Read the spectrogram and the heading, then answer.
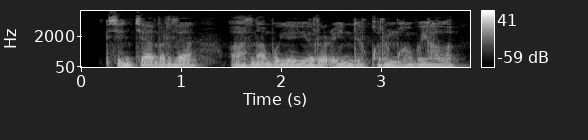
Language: Bashkir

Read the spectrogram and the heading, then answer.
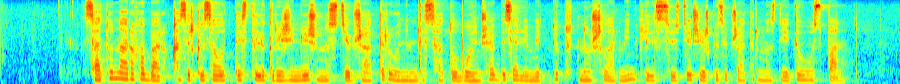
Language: Kazakh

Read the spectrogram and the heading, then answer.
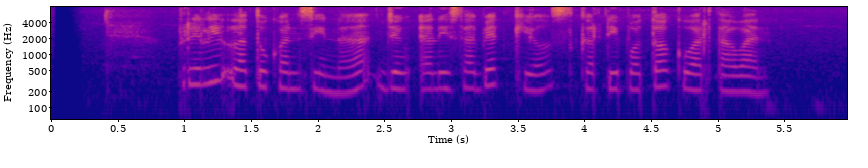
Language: Sundanese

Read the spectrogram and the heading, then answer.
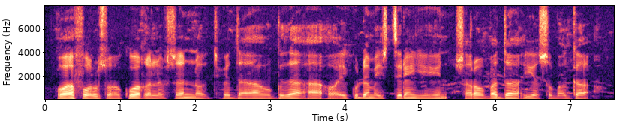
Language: Somali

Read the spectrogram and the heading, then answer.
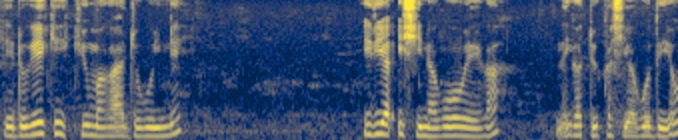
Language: Kikuyu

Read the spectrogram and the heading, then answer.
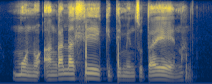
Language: Tsonga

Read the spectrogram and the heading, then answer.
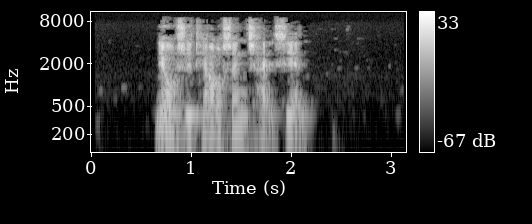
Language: Chinese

